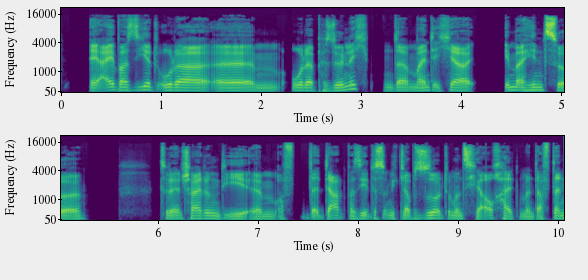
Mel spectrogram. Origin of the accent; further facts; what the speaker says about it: Burg Walbach, Bavaria, Germany; Liebe Grüße nach Burg Walbach in der bayerischen Rhön. Das ist meine Heimat und das ist ein so wunderschöner Fleck Erde.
